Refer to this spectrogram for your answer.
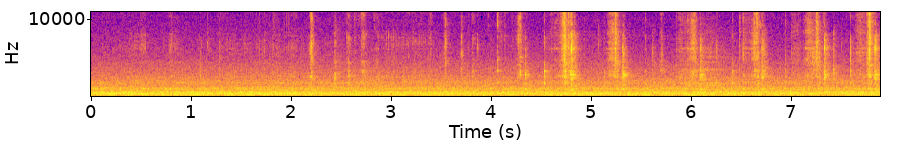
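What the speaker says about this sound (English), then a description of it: "I've got this Caran d'Ache pencil. I'll just give it a bit of a sharpen" A Caran d'Ache pencil being sharpened by hand, a run of light scraping and shaving strokes with several sharper clicks toward the end, close and fairly quiet over a steady background hum.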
